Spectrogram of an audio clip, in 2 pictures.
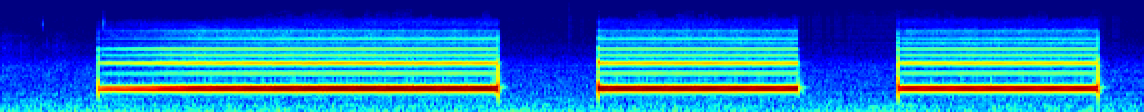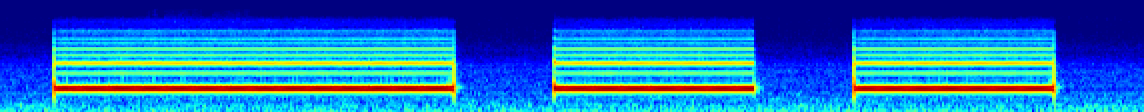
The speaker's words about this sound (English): Okay, we have the actual ringtone or whatever it's called that we'll play. Alex, hold your phone up to the microphone and let's hear what this sounds like.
